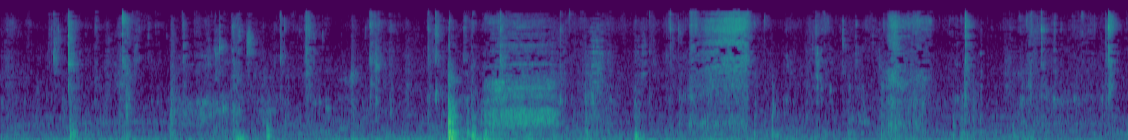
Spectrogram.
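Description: Close-miked chewing and mouth sounds of people eating duck curry and rice with their fingers, with many small clicks; the sharpest comes about four and a half seconds in.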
